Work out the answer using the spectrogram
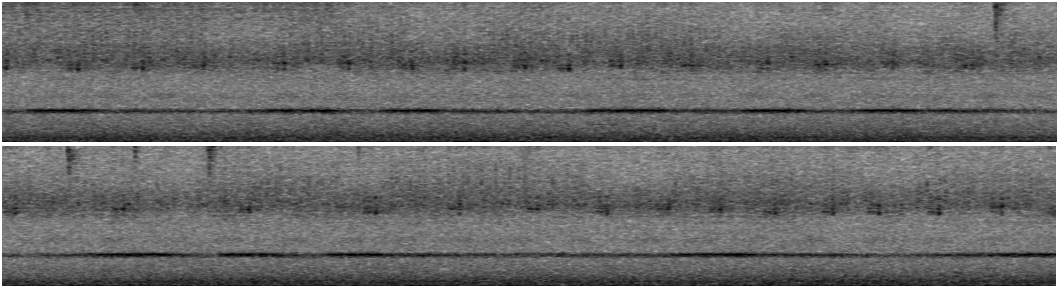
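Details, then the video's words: Southern Crimea at night, crickets singing in a light night breeze: a constant shrill trill holding one high pitch throughout, over a soft low background hiss. "Сверчки поют"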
